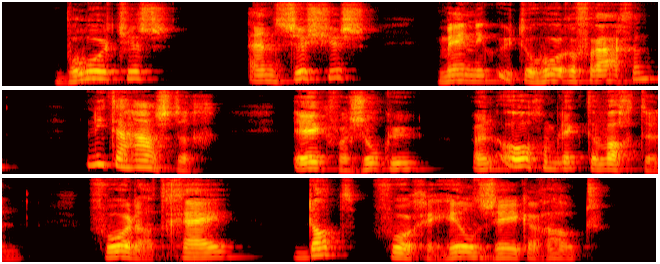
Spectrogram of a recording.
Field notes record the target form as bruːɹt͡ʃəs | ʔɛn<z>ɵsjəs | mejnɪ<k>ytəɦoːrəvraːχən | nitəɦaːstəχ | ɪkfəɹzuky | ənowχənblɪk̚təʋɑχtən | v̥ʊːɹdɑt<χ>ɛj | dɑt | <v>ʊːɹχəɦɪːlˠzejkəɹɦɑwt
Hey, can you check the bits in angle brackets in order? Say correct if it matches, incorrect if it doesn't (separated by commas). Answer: correct, correct, correct, incorrect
